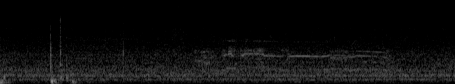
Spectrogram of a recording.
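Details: Steady buzzing drone of a bee colony in a blue hive, recorded during a hive check on 6/20/22, with a sharp knock near the start and a thin whistled tone drifting through the middle.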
